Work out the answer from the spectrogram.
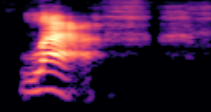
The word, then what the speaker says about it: laugh: through this last column, we actually had a word that was spelled with AU that does not make the ah sound, it makes the ah sound, the word laugh. So when I say laugh, I hear l, ah, ah.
